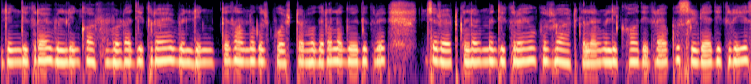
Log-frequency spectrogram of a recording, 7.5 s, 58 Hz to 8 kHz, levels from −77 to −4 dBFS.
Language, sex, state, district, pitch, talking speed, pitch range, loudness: Hindi, female, Andhra Pradesh, Chittoor, 220 Hz, 350 wpm, 215-225 Hz, -13 LUFS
